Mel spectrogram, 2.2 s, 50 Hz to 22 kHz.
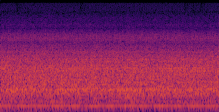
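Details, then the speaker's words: BT Fan CT4B25 cooler for an indoor-grow LED panel, flipped over and running for a noise-floor test: a loud, even rush of air over a steady low hum from a fast-spinning small fan; very quiet and normal. "Vamos a darle vuelta. Ahí vamos. Se siente, es muy silencioso."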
